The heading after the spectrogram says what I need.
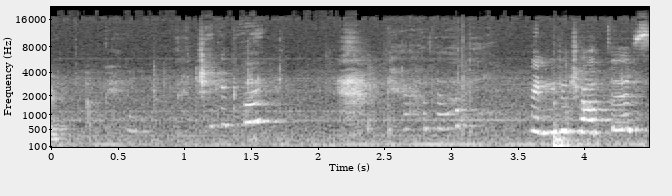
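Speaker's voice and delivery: tiny high-pitched silly voice; squeaky voice. Pretend. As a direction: squeak like a cartoon.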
